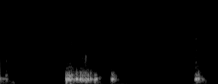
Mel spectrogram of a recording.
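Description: Two short wordless vocal sounds from a woman: a longer one just over half a second in and a brief one about a second in.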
